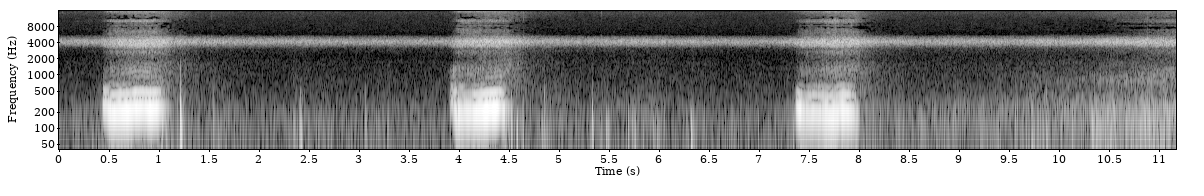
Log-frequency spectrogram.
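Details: Snoring during sleep.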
